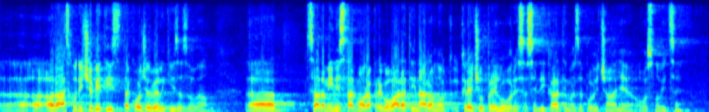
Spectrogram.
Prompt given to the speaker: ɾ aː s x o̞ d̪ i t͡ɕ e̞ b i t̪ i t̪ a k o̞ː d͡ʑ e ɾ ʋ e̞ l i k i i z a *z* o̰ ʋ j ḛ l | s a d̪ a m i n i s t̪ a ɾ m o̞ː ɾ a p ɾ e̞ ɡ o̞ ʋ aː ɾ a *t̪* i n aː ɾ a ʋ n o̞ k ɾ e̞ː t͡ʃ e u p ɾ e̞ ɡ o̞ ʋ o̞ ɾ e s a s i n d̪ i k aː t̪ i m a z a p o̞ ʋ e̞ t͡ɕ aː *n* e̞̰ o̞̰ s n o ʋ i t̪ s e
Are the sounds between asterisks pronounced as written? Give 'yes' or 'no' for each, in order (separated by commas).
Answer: yes, yes, no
